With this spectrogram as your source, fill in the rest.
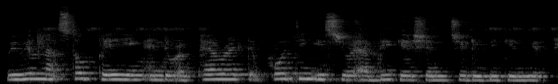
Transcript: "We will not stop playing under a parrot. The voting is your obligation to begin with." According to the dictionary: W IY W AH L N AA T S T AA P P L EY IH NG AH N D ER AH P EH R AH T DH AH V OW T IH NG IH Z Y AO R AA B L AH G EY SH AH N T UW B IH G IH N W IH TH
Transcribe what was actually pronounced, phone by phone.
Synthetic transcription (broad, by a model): W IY W AH L N AA T S T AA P P EY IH NG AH N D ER AH P EH R AH T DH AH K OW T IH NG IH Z Y AO R AA B L AH G EY SH AH N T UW B IH G IH N W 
